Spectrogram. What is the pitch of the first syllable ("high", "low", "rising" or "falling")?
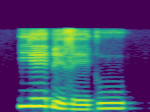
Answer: high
